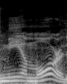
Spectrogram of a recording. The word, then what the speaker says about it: Mi Amor: That's pronounced Mi Amor, this food truck here. – Yeah, wow. I love in Spanish.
